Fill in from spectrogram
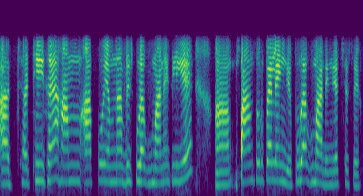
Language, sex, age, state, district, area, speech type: Hindi, female, 30-45, Uttar Pradesh, Varanasi, rural, conversation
